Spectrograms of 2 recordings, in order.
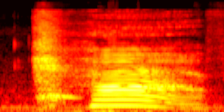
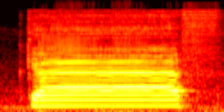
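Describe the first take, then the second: First: The k sound is pushed out like a cough. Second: The k sound is light, without a cough. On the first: The speaker calls it wrong. "do not cough it out. Don't say calf" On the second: The speaker calls it right.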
